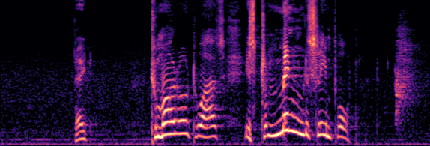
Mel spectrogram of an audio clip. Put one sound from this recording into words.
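An elderly man speaks slowly and calmly into a microphone.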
